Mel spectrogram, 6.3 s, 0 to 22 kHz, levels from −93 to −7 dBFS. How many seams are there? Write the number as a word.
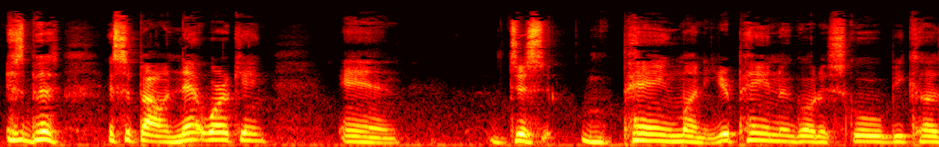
one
